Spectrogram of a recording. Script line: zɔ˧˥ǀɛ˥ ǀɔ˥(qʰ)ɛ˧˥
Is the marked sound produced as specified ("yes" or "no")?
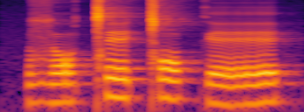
no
